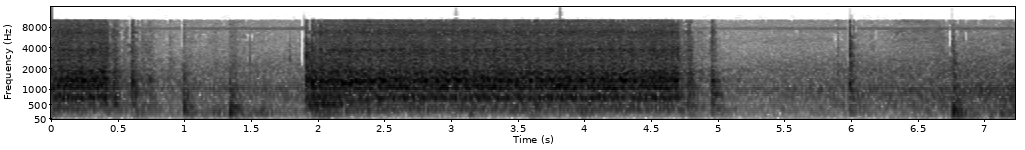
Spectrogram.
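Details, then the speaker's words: Model A roadster on '32 rails with 276-inch flathead, parked outside about 18 months, carbs just primed: starter churns steadily about three seconds with short stabs before and after, coughs once but never starts; owner then tries choke. "give it a minute hopefully that'll stop it did cuff once there's no I suppose I could try a choke"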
